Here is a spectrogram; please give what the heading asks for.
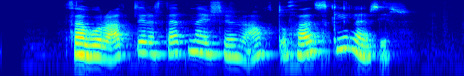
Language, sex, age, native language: Icelandic, female, 30-39, Icelandic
